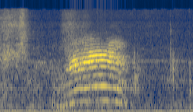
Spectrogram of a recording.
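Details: Indoor Ragdoll cat meowing as its owner changes into outdoor clothes to go out; one clear, arched, drawn-out meow rising then falling in pitch, with a quiet room behind.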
